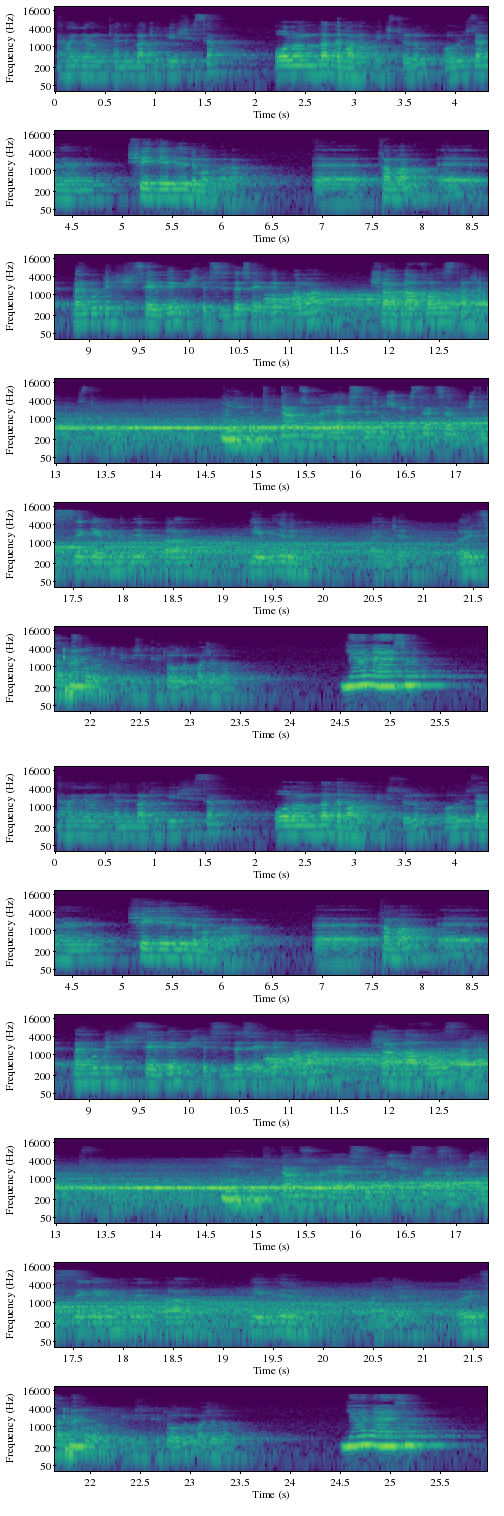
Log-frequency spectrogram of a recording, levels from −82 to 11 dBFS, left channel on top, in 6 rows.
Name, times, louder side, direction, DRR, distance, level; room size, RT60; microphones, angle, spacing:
voice 1, 0.0-1.6 2.2-3.1 3.4-4.7 5.0-6.2 6.9-11.3 11.8-13.7 14.6-15.0 15.2-18.7 19.2-19.9 20.5-20.9 21.3-22.1 22.4-23.4, left 1 dB, 75° left, -3 dB, 1.3 m, -24 dB
sound 1, 10.7-22.0, right 1 dB, 40° right, 2.5 m, -20 dB
voice 2, 14.6-15.1 21.7-22.0 24.5-25.2, equal, 40° left, -1 dB, 1.5 m, -16 dB
13.5 x 8.2 x 6.8 m, 1.4 s
head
